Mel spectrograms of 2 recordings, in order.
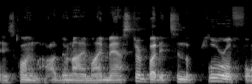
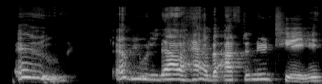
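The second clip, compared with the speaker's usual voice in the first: very high, slow, bad fake English accent; 13 semitones higher than usual. Explaining the majestic plural, the speaker repeats the Queen's line in a horrible English accent. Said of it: "That's a horrible English accent".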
